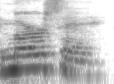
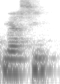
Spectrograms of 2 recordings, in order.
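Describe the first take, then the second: First: It is said with an American accent. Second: It is said with a French accent. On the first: "you say mercy" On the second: "we say merci in French"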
